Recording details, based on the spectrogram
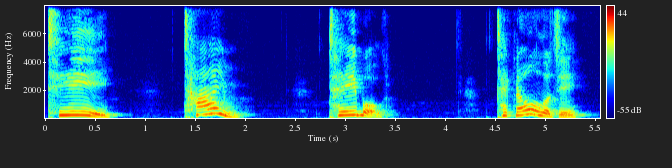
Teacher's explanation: এটা বলার সময় জিহ্বার অগ্রভাগ উপরের তালুতে টাচ করবে। জিহ্বার অগ্রভাগ উপরের তালুতে টাচ করে বলতে হবে, সজোরে বাতাস বের করে।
